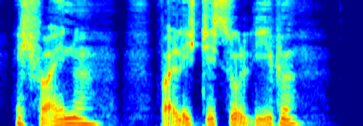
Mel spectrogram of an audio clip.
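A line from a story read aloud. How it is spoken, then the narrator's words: Sobbing. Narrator (German): schluchzte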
